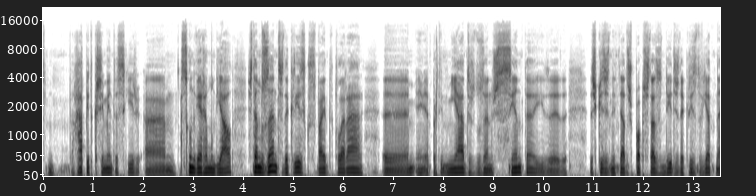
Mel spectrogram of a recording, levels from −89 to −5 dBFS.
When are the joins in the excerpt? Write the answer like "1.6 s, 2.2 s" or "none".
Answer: 2.7 s

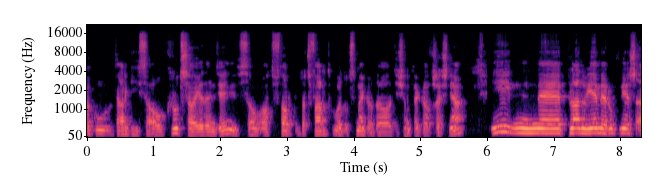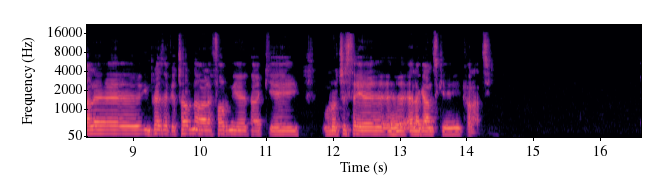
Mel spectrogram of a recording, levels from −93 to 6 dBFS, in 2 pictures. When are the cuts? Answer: 6.0 s

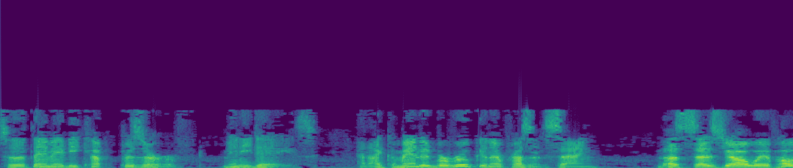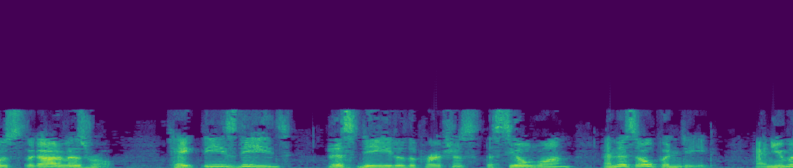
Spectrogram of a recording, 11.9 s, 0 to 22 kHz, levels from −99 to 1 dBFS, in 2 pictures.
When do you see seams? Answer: 2.6 s

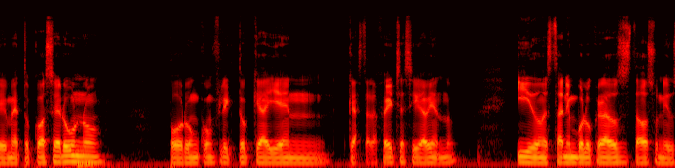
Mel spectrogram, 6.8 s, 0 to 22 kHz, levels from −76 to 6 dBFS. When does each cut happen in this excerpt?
3.3 s

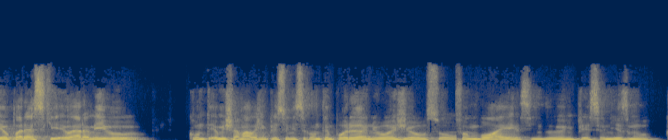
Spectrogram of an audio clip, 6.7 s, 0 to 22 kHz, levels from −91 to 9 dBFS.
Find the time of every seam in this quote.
4.6 s

